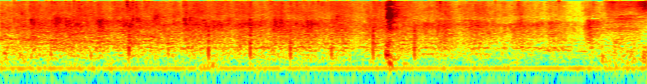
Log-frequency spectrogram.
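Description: An audience claps steadily in sustained applause, a dense wash of many hands with a few sharper claps standing out, for the whole stretch.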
